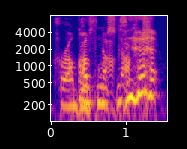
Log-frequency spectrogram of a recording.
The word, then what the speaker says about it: Krampusnacht: Saturday night, they're having their Krampusnacht. – Love it. – You have to say it like that, like Krampusnacht.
